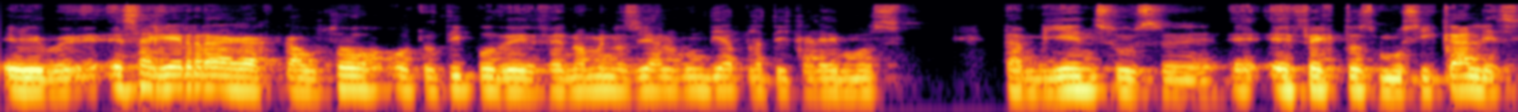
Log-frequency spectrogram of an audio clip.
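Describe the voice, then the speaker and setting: Medium-pitched male voice, monotone and flat, at a fairly slow pace. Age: 70s. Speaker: radio host, historian. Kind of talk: radio interview. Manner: halting, many fillers.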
